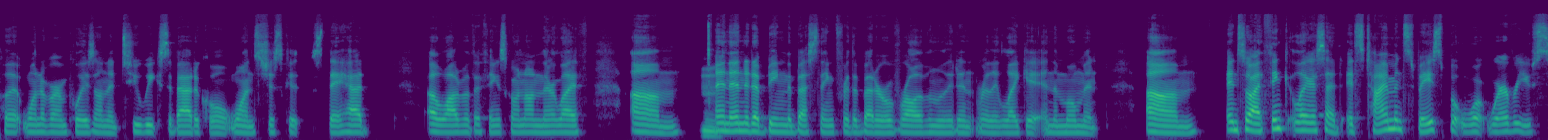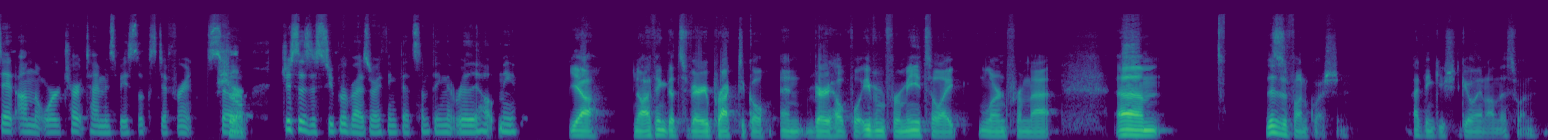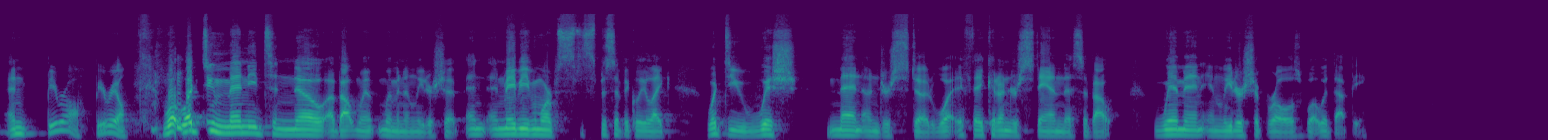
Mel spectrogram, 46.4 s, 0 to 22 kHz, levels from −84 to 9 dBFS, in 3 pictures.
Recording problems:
none

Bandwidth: 15 kHz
